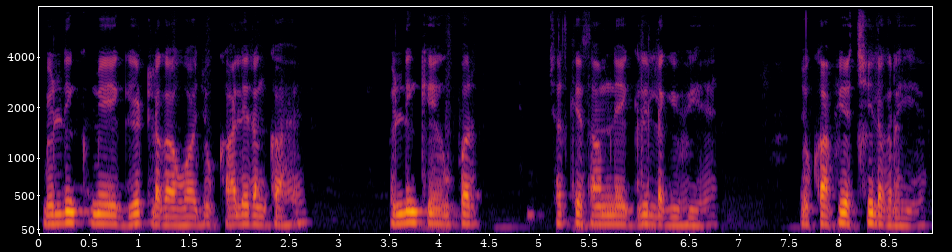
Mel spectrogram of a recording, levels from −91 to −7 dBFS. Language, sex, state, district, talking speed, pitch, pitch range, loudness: Hindi, male, Uttar Pradesh, Jalaun, 195 wpm, 125 Hz, 110-135 Hz, -37 LUFS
